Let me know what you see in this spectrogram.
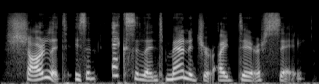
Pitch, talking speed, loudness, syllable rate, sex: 230 Hz, 150 wpm, -17 LUFS, 5.2 syllables/s, female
